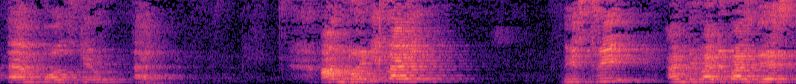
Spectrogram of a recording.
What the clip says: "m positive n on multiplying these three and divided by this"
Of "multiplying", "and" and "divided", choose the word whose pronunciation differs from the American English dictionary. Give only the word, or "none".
multiplying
